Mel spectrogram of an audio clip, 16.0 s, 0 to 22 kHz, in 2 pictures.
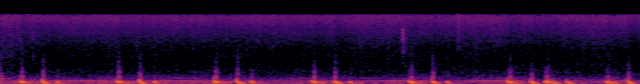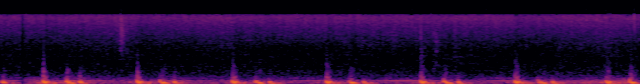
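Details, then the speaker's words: Very loud third heart sound heard with the bell at the apex: low-pitched heartbeat with a loud extra thud just after S2, a filling sound; in a patient with dyspnea or prior infarction it suggests left ventricular failure. "now then moving out this is the old Milwaukie of third hearts and you will never hear another one this loud"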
